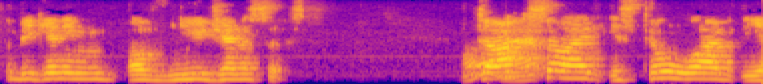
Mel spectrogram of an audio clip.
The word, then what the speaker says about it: Darkseid: Darkseid. Coming We're at gonna you with spell it so it sounds like Dark Seed.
